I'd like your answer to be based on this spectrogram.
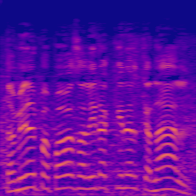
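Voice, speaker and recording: High-voiced Mexican dad vlogging in a crowd. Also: male voice, steady tone, quick pace. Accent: Mexican Spanish. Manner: upbeat, talks to camera and his kids. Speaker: family vlogger. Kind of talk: vlog narration while walking. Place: busy indoor store. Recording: loud crowd and noise.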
